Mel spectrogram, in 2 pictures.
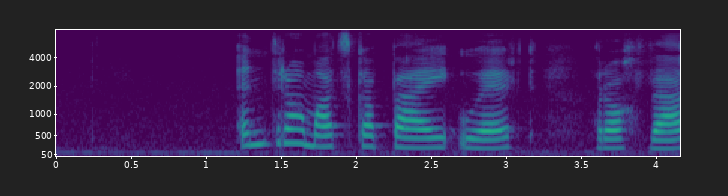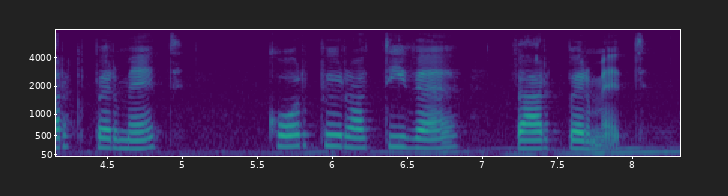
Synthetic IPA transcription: ʔəntrɐmɑːtskɐpəjʔuərt | rɑːχværkpərmət | kɔrpuɾɐtivə | værk̚pərmə̰t

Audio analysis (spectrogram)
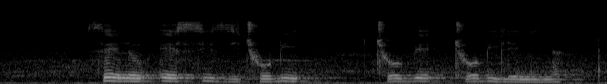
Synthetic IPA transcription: senuesizi | tʰoɓilɛniːna

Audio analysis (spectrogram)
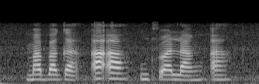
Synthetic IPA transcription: mabakʼaaʔaut͡ɬʼwalaŋ̩a

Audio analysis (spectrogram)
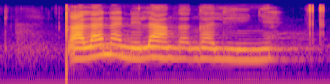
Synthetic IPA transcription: ǃalananɛlaŋɡaŋɡaliːɲɛ

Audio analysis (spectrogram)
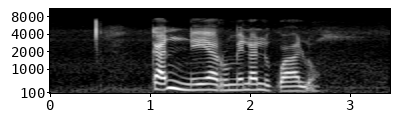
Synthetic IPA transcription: kʼan̩nɛjarʊmɛlalɪkʼwaːlɔ̰

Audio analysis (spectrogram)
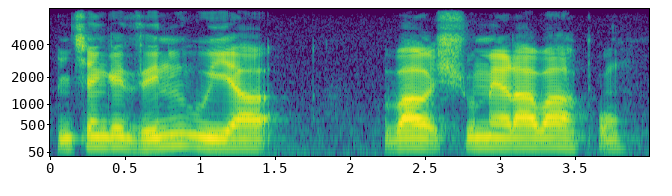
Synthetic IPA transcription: n̩t͡ʃʰɛŋɡed͡zeniuja | βaʃumɛɺaβaːpʼɔ

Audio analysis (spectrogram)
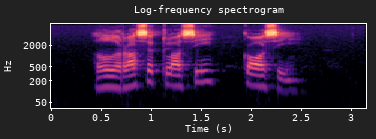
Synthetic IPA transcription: ɦəlˠrɐsəklɐsi | kɑːsi

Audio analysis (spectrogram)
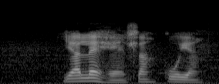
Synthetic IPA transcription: jalɛɦɛnɬakuːja

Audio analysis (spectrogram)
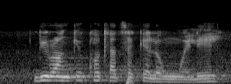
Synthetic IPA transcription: dirwaŋ̩kʼɪq͡χʰɔt͡ɬʼat͡sʰɛkʼɛlɔŋ̩ŋwɛlɪ

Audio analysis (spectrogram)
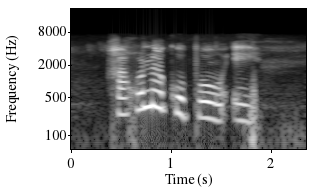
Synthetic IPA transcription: χaχʊnakʼʊpʼɔɪ

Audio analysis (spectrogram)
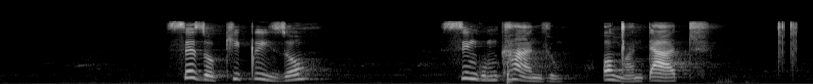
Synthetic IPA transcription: sɛzokʰiǃizɔ | siŋʱum̩kʰand͡ɮʱu | ɔŋ͡ǀʱantʼaːtʰu̥

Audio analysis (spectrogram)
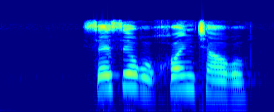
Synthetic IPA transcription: sɪsɪɣʊk͡xʰɔn̩t͡ʃʰaɣʊ

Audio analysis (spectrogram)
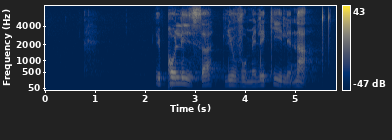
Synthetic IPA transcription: ipʰolisalivumɛlek̬ilɛna̰

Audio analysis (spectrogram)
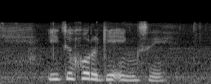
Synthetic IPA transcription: it͡sʼiχʊɾɪk̬ʼɪʔɪŋ̩sɪ

